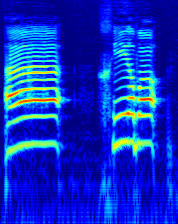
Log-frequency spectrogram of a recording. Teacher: Ro-nya dibaca secara tafkhim karena ro-nya berbaris fathah, jadi ditebalkan.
